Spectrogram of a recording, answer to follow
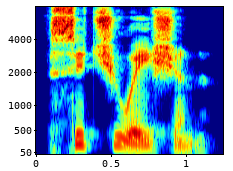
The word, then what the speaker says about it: situation: pronunciation for this word we see the T as a second syllable with Tua so we pronounce it with the CH sound it's pronounced situ situation one situation or two situations so the second syllable is the long oo like Boot and moon situ situation we have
